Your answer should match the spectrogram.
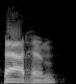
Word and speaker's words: Badham: John Badham.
